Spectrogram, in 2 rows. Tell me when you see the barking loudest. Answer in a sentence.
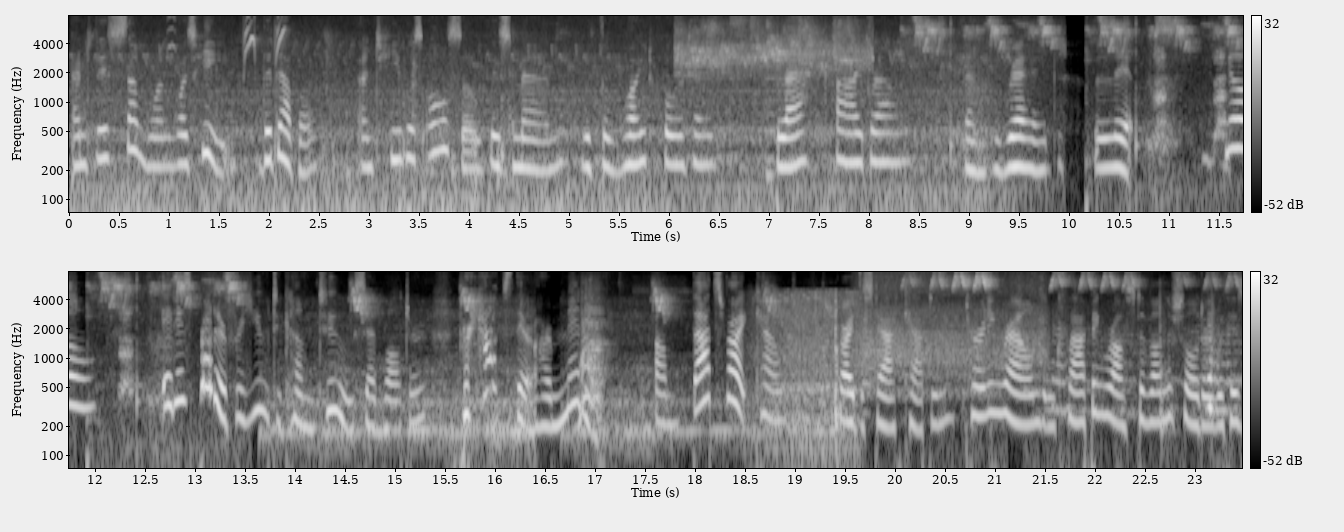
The volume of the barking peaks at 17 seconds.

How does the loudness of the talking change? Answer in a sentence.
The loudness of the talking stays about the same.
